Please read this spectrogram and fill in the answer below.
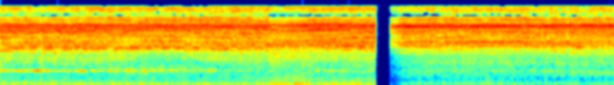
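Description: Handheld angle grinder with an abrasive disc grinding the metal flange face of a tractor housing, running at a loud, steady pitch. The sound breaks off for an instant a little under four seconds in, then carries on.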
